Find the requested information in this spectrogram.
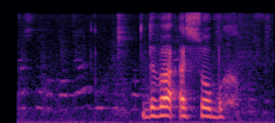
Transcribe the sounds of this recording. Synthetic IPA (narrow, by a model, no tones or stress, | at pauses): dvaʔasobɨx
